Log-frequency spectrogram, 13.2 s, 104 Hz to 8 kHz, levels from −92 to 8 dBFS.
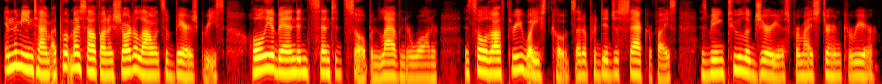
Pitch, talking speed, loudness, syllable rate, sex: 180 Hz, 170 wpm, -19 LUFS, 5.1 syllables/s, female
